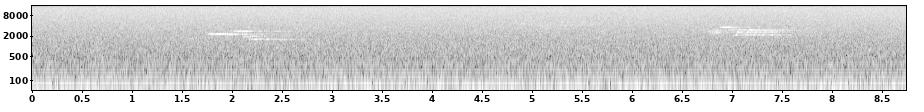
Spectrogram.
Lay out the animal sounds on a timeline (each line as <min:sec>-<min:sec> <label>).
0:01.7-0:02.8 Wood Thrush (Hylocichla mustelina)
0:06.7-0:07.7 Wood Thrush (Hylocichla mustelina)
